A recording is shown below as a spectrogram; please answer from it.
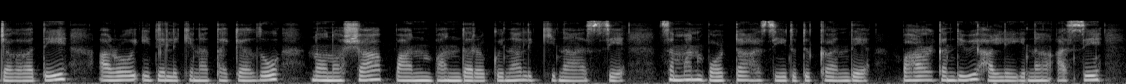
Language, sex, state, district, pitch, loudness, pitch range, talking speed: Nagamese, female, Nagaland, Kohima, 185 Hz, -20 LUFS, 175-195 Hz, 125 wpm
